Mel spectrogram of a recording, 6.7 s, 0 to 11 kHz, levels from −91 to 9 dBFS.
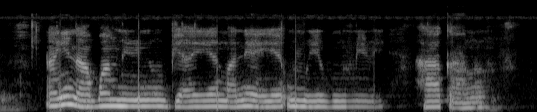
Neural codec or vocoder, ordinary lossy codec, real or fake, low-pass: codec, 16 kHz, 16 kbps, FreqCodec, larger model; Opus, 32 kbps; fake; 7.2 kHz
